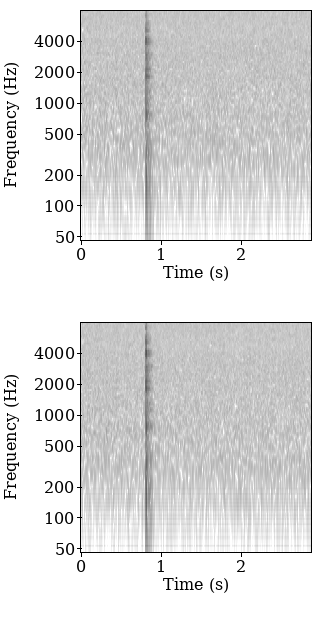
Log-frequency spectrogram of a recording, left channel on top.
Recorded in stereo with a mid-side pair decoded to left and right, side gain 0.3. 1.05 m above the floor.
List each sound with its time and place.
0.8 s tapping: 60° right, 0.6 m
